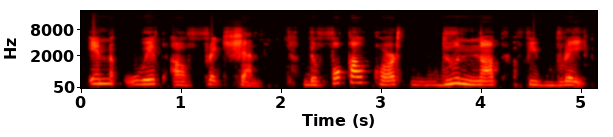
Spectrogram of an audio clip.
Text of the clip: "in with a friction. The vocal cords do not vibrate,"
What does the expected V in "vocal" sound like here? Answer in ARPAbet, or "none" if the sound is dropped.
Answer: F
